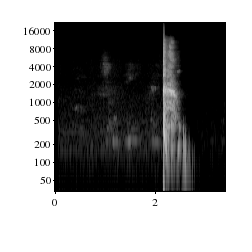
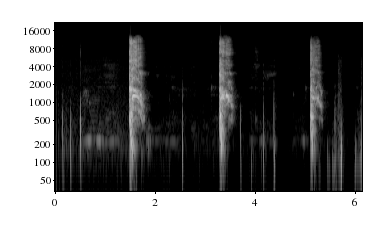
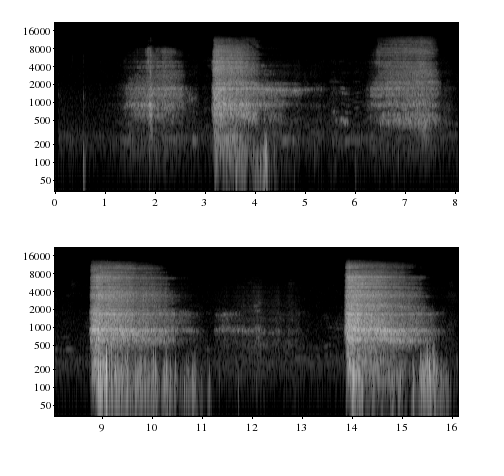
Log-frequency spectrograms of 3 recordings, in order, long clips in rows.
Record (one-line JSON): {"cough_length": "3.4 s", "cough_amplitude": 32768, "cough_signal_mean_std_ratio": 0.21, "three_cough_length": "6.1 s", "three_cough_amplitude": 32492, "three_cough_signal_mean_std_ratio": 0.25, "exhalation_length": "16.1 s", "exhalation_amplitude": 20806, "exhalation_signal_mean_std_ratio": 0.44, "survey_phase": "beta (2021-08-13 to 2022-03-07)", "age": "18-44", "gender": "Male", "wearing_mask": "No", "symptom_none": true, "symptom_onset": "13 days", "smoker_status": "Prefer not to say", "respiratory_condition_asthma": false, "respiratory_condition_other": false, "recruitment_source": "REACT", "submission_delay": "3 days", "covid_test_result": "Negative", "covid_test_method": "RT-qPCR", "influenza_a_test_result": "Negative", "influenza_b_test_result": "Negative"}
